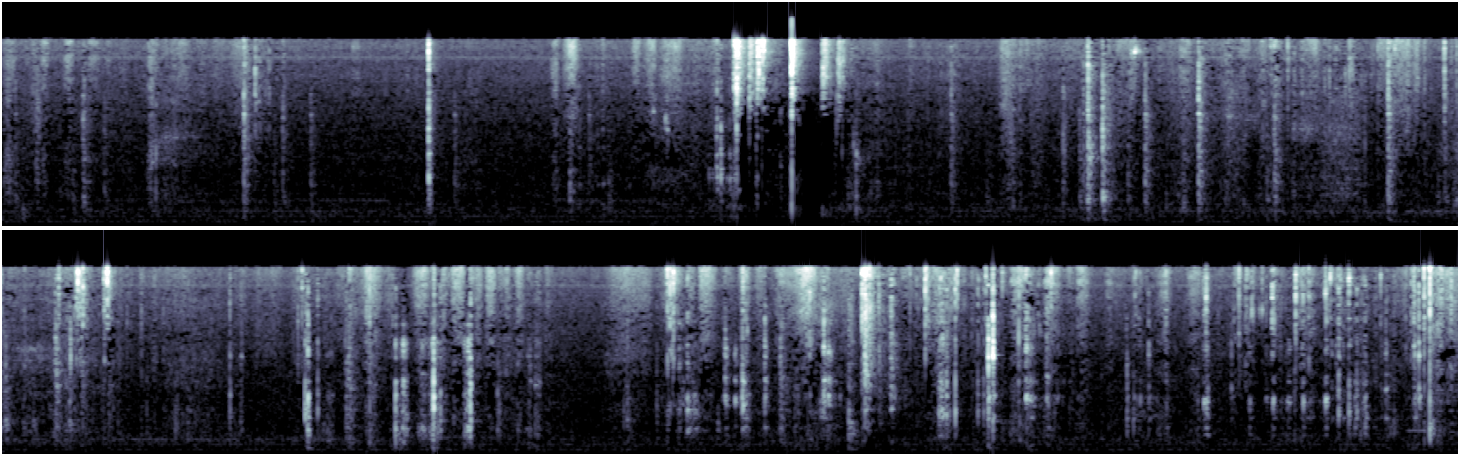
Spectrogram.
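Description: Pencil scratching on paper in short, irregular sketching strokes, busier in the second half.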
